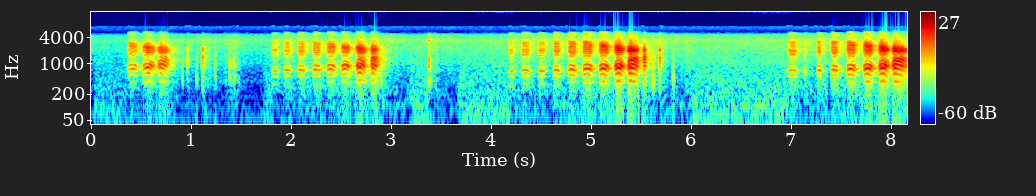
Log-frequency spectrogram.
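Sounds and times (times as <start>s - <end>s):
imitated deer doe estrus stutter blat: 1.8s - 3.0s, 4.2s - 5.8s, 7.0s - 8.1s.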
